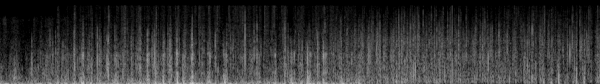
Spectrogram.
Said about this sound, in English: Her wings, by the way, are it's a shirt. It's a cotton polyester blend shirt being flapped around like crazy and sped up a bit.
